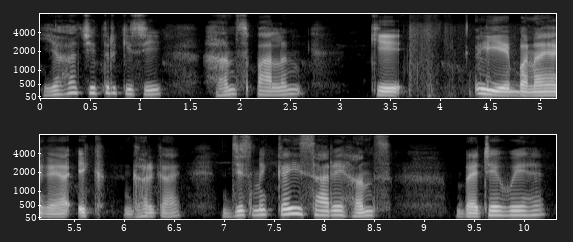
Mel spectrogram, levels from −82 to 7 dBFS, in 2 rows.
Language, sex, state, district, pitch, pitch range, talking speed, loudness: Hindi, male, West Bengal, Alipurduar, 145 Hz, 120-160 Hz, 115 wpm, -18 LUFS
